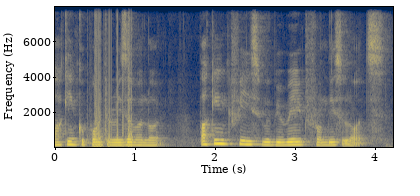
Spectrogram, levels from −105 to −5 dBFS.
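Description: From 0.41 to 0.96 s, processor overload crackle: gritty tearing over the speech, consistent with dozens of missed buffers of about 2 ms, each filled with repeated stale audio.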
